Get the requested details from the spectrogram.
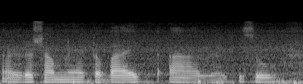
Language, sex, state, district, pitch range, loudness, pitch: Bengali, male, Tripura, West Tripura, 105-115 Hz, -20 LUFS, 110 Hz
